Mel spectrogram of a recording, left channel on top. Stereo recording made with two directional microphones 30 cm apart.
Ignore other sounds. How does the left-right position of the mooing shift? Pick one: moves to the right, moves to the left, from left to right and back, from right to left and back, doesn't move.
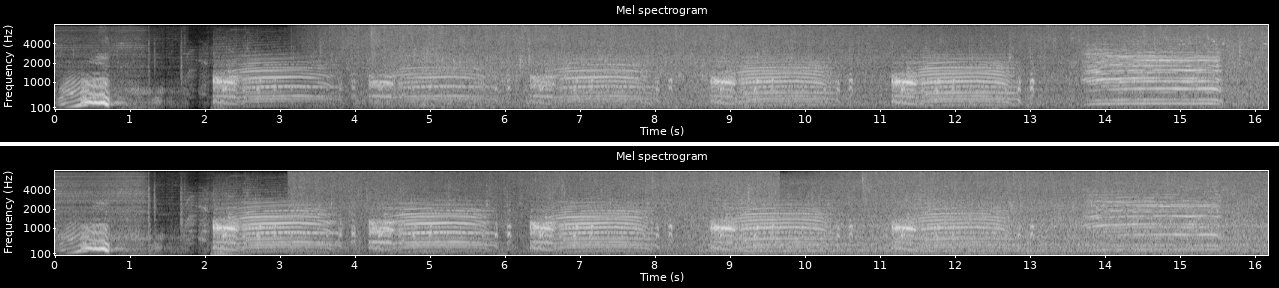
from left to right and back.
